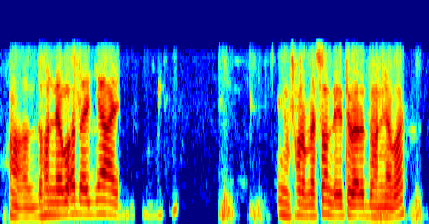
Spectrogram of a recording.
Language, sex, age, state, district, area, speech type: Odia, male, 30-45, Odisha, Bargarh, urban, conversation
